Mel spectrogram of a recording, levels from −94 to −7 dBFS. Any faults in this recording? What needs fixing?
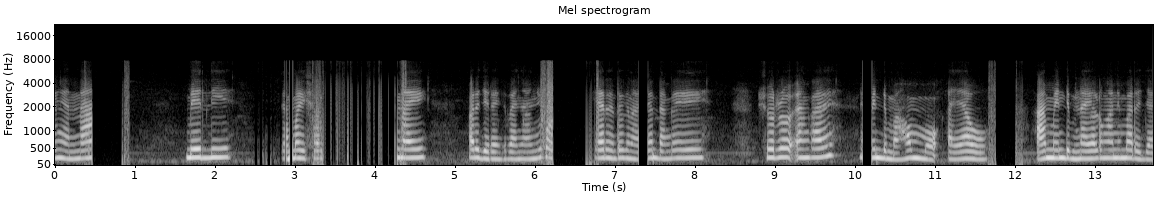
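Intermittent contact at 0.38–0.93, 3.22–4.39, 6.08–6.80 and 11.68–12.10 s (right after "ashomo ayau"): a loose plug opens, so the speech drops out for 0.25–0.93 s, with crackle at each edge and faint hiss underneath. Reseat or replace that cable and connector.

Packet loss on an ADPCM call at 2.50–2.99 s (240 ms of scattered holes, none longer than 40 ms), 7.30–7.43 s, and 10.10–10.23 s just before "ashomo ayau": the gaps are hard-edged silence. Afterwards the decoder's predictor is out of step with the sender's, so the speech comes back slightly distorted and settles within tens of milliseconds. Get the call onto a steadier network path, and add packet-loss concealment with decoder state resync.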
